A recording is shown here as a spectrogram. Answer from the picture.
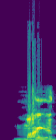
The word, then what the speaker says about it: Maiya: Next up, we have Maya the Dawn. which is spelled, M-A-I-Y-A, which, I mean, that's a good name. So yeah, Maya the Dawn, she hails from Brooklyn.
